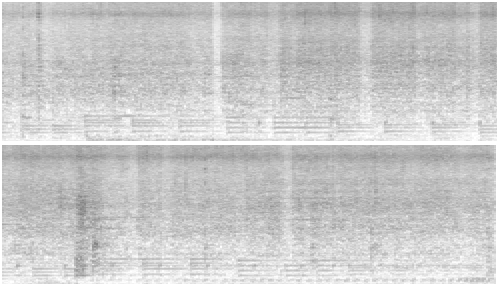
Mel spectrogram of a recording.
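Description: Chopped tomatoes and onions sizzling in hot oil in a nonstick kadai. A steel ladle stirs them, scraping the pan and knocking against it a few times.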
